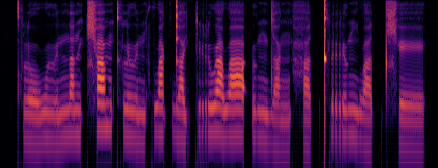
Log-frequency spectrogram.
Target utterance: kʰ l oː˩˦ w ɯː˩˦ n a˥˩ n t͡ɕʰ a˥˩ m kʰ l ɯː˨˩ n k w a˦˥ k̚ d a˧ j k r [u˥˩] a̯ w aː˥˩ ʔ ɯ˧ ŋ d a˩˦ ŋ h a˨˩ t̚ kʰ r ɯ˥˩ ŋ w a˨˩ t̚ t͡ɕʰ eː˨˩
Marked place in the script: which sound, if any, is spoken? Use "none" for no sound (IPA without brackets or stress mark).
u˥˩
